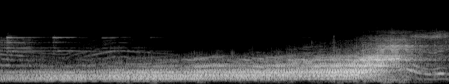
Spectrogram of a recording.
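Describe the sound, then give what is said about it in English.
A fire bell rings loudly and continuously, signalling a fire at a gold mine, with a dense, harsh metallic clangor, swelling slightly brighter near the end before cutting off. No voices are heard. “That's the fire bell.”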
